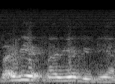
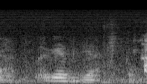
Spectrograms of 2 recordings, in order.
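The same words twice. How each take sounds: First: Said in the usual way. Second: Much lower, softer, slow trailing repeat; quiet, slow repeat. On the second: Acted. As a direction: let it sink away slowly under the breath. Worker repeats his line, fading.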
